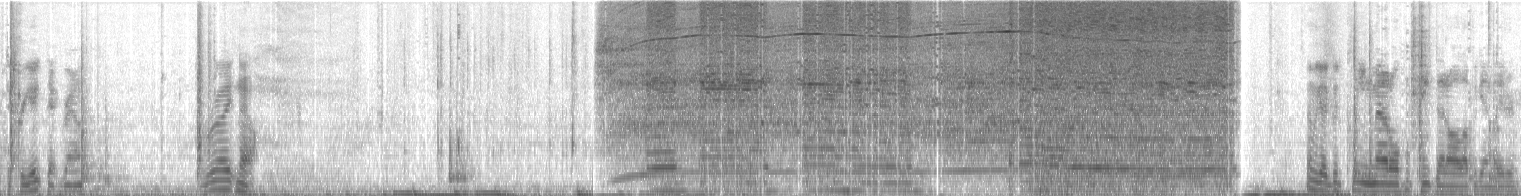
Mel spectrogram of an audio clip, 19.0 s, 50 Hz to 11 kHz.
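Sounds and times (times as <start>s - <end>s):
angle grinder grinding steel: 7.4s - 15.5s.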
